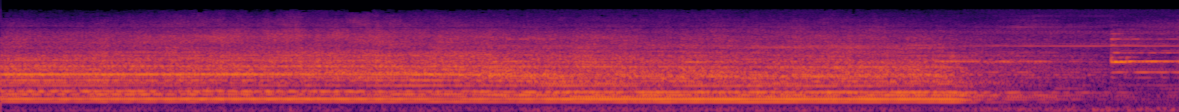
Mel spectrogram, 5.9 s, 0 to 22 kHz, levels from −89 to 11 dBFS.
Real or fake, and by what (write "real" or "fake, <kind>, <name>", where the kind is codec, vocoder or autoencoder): real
